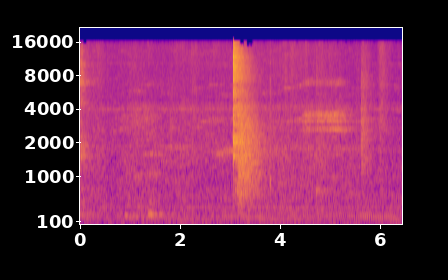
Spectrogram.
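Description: A dish clattering once, sharply, about three seconds in, with a short ringing tail.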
